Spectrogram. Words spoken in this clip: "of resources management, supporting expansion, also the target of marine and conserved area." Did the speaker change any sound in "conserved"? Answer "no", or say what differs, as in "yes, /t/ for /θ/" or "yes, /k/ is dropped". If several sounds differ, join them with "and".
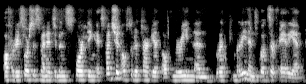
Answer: yes, /d/ is dropped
